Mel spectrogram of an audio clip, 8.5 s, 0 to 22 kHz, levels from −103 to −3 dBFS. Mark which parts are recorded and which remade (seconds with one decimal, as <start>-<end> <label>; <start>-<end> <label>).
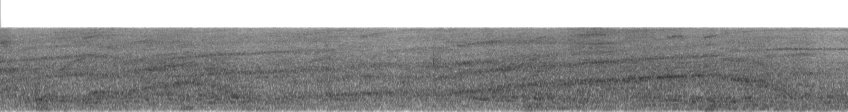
0.0-8.5 recorded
